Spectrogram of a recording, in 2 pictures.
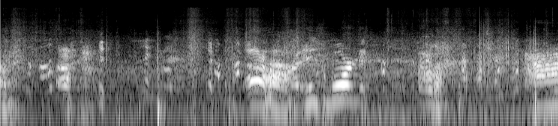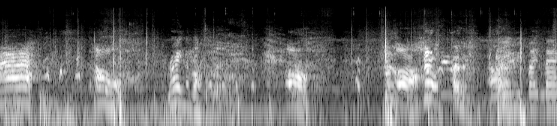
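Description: Voices shouting and yelling in short, loud calls, some rising in pitch, with a couple of sharp knocks.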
